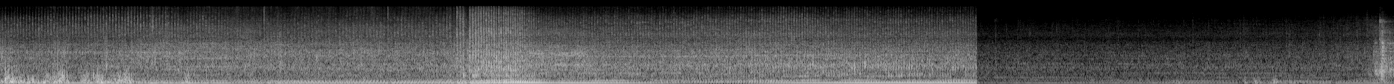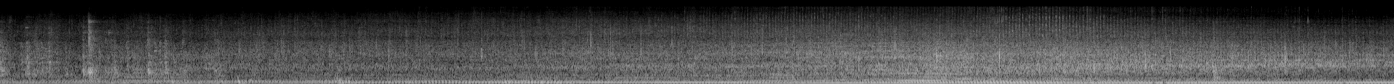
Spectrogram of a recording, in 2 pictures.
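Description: LPG-fuelled forklift engine running as the truck drives about, with a brief louder surge about five seconds in. After a sudden drop the engine sounds distant, with a couple of sharp knocks, and then grows steadily louder as the forklift comes back close.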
